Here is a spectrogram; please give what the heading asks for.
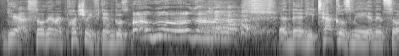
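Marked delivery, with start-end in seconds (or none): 1.7-3.3 high mock yelps; comic cries of a man being hit; imitated pained cries. Aggressor getting punched a few times, mock cries.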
